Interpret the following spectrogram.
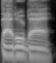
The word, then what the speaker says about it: Berube: we're both on the same page here saying bruy is not going to excit us and actually little tidbit here so my mother-in-law's from Montreal and she said it's pronounced bedu like okay okay sure sounds cooler anyways so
